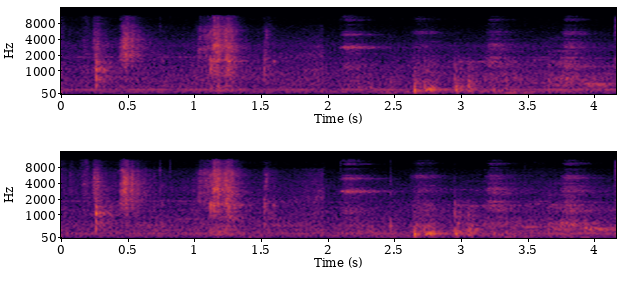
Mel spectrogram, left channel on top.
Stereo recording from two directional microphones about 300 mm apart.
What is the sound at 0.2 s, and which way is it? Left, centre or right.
Dishes, centre.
